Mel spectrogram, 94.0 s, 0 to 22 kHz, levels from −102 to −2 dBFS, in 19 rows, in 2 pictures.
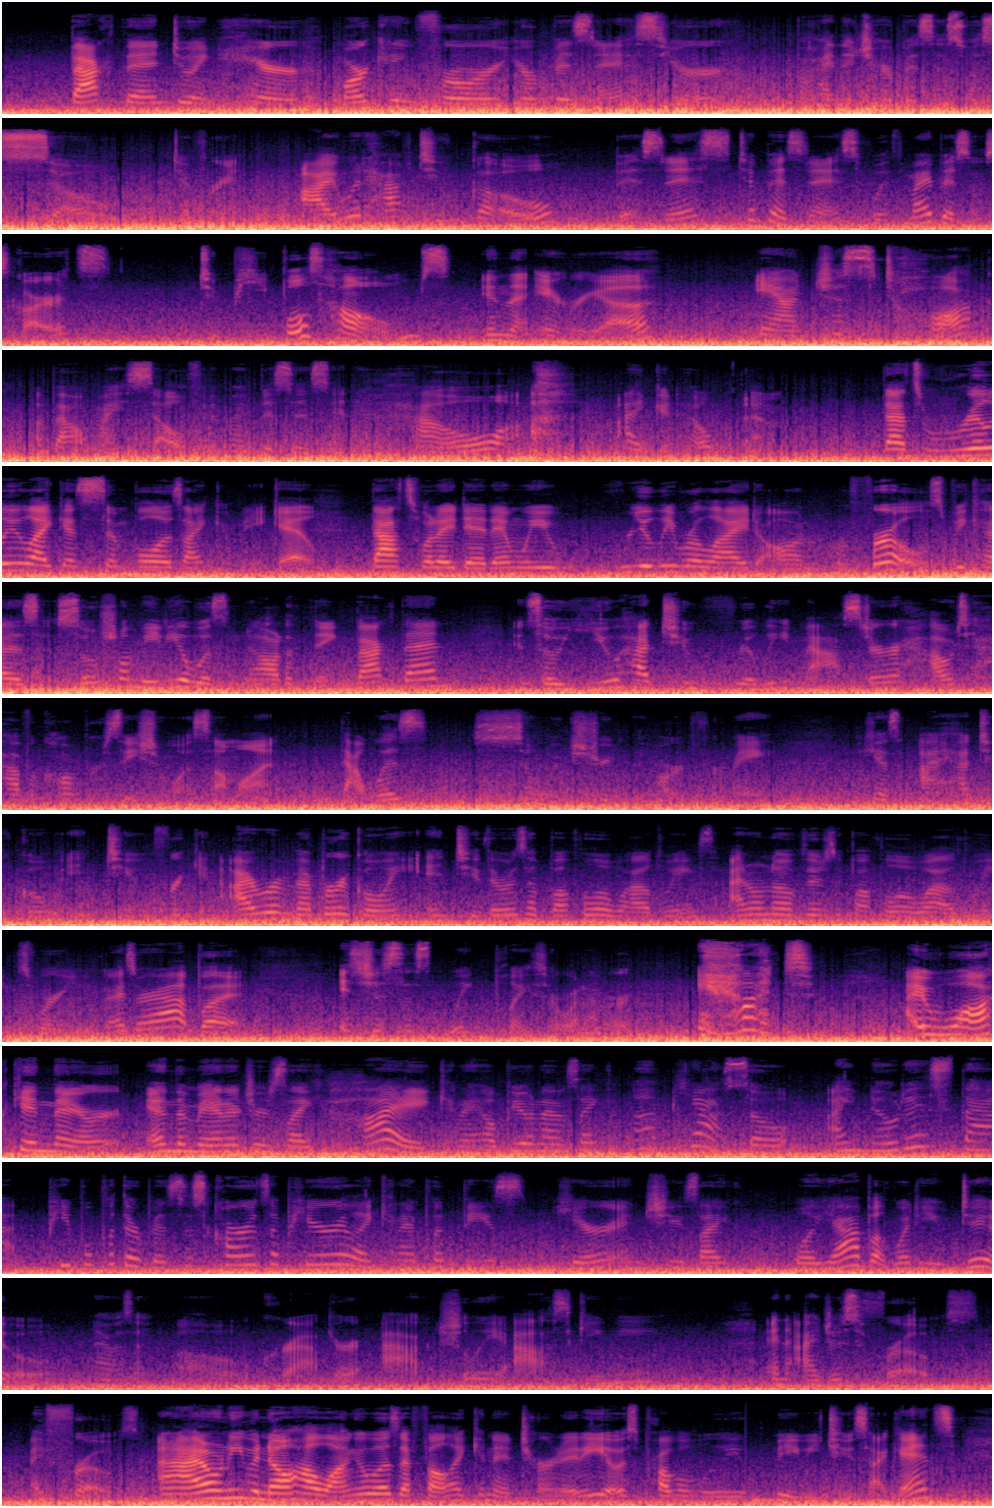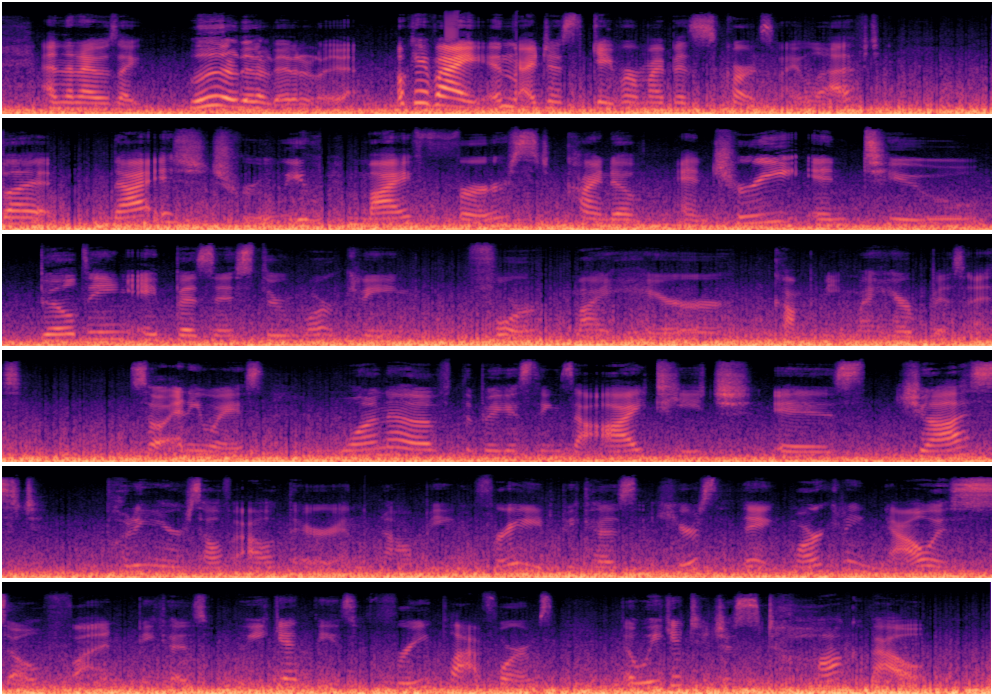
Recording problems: wind noise on the microphone; heavy; 4 dB below the speech

